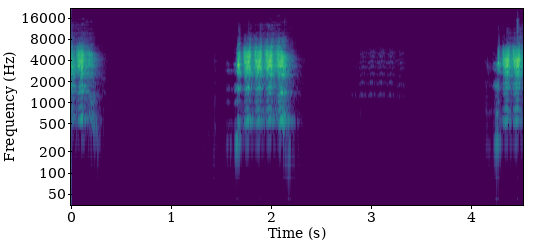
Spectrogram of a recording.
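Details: ['Goat screaming loudly: three harsh, pulsing bleats in quick succession. A very faint, thin call is heard in the gap before the last one.']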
